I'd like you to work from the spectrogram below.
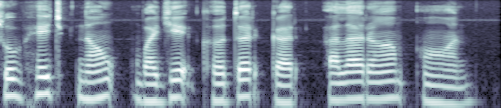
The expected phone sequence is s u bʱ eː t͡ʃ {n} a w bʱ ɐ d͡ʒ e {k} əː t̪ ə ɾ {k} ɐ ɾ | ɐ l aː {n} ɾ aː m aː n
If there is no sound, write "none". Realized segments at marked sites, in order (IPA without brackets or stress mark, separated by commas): n, kʰ, k, none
